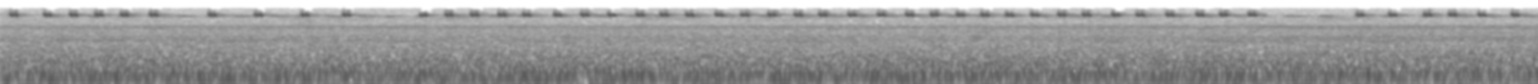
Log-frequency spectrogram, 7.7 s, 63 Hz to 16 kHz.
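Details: Chirping of a black cricket, from a 2020 National Institute of Biological Resources recording: bright, high pulses at nearly four per second, broken by short gaps, against a soft hissing background.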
